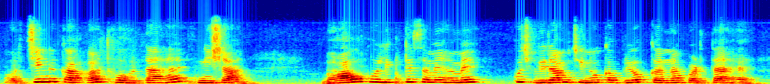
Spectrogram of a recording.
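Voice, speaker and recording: A woman teaches a lesson in a high, clear voice. She explains slowly and patiently and goes over each example more than once. The recording sounds dull and a little distant from the mic. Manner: slow, explanatory, repeats examples. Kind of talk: classroom lesson.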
